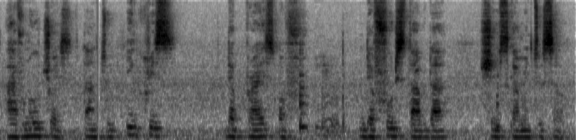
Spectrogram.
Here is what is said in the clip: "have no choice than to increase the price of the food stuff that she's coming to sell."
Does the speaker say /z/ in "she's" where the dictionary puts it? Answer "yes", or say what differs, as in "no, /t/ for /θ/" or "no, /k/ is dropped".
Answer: no, /s/ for /z/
